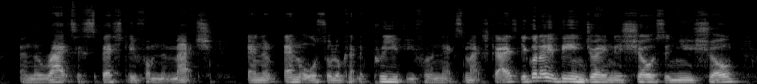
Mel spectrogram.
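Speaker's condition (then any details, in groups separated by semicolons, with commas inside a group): No condition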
